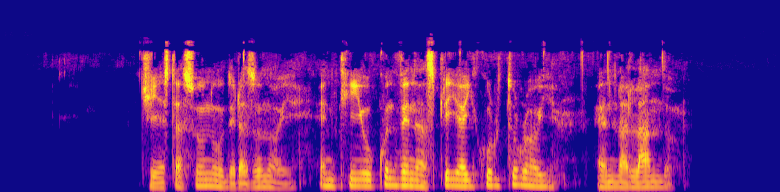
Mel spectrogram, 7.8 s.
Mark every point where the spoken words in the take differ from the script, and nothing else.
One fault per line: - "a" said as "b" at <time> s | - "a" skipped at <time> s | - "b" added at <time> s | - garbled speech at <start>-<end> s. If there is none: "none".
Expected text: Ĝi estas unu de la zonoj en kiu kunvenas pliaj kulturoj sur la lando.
- "sur" said as "en" at 6.1 s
